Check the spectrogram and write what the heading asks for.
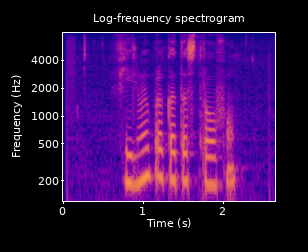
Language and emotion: Russian, neutral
